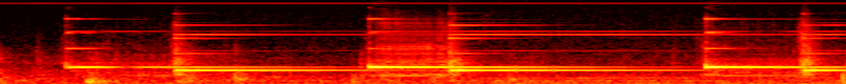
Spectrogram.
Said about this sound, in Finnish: Nyt joku painoi ovikelloa ja samalla pöllön silmiin syttyi punainen valo.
